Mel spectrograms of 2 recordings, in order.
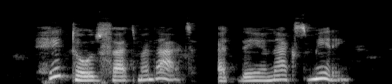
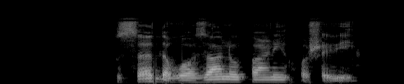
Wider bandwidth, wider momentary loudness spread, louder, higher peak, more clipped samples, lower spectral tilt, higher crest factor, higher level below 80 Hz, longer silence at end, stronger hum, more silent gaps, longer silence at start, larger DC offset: second, 7.6 kHz vs 9.6 kHz; first, 15 LU vs 11 LU; first, -18 LUFS vs -30 LUFS; first, -2 dBFS vs -12 dBFS; neither; about the same, -5 dB/octave vs -4 dB/octave; about the same, 16 dB vs 20 dB; first, -54 dBFS vs -74 dBFS; about the same, 0.45 s vs 0.5 s; neither; neither; second, 0.35 s vs 1.15 s; neither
